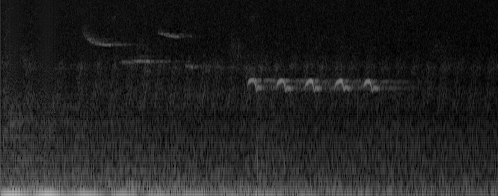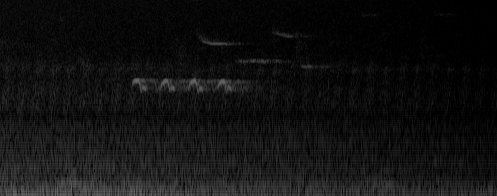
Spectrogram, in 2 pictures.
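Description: Birds calling, a short repeated trill of four or five notes twice, with a few higher falling chirps, over a low rumble that fades away in the first few seconds. The whole sound fades out near the end.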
